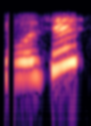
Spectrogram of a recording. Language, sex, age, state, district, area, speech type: Bengali, female, 18-30, West Bengal, Uttar Dinajpur, urban, conversation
